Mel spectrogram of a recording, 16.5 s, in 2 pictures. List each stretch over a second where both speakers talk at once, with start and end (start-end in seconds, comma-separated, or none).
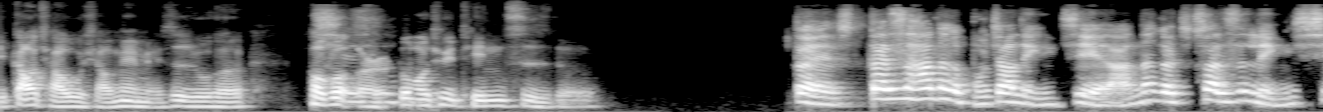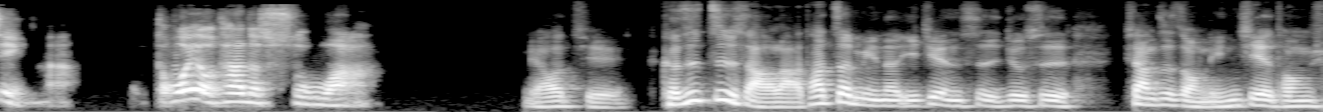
none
